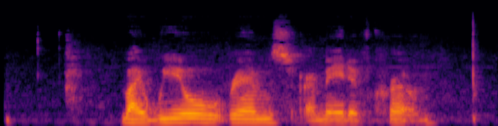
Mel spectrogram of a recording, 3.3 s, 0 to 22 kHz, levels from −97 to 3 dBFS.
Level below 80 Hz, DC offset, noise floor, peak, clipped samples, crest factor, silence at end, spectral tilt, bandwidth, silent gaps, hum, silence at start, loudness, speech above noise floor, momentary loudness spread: -72 dBFS; under 0.1%; -53 dBFS; -8 dBFS; under 0.1%; 20 dB; 0.4 s; -7 dB/octave; 9.6 kHz; none; none; 0.45 s; -26 LUFS; 27 dB; 8 LU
